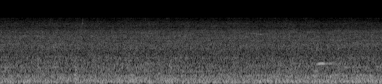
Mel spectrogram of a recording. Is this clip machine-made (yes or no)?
yes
